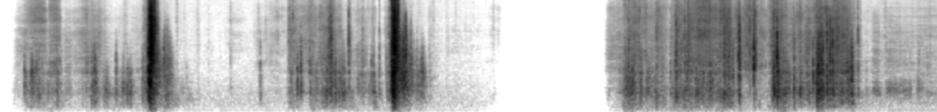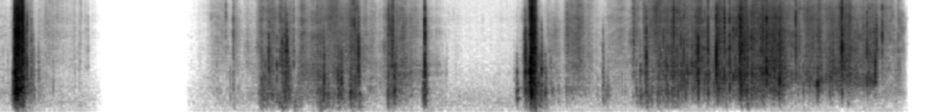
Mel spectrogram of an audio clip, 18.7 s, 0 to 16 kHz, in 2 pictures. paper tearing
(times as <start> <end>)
15.7 18.4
